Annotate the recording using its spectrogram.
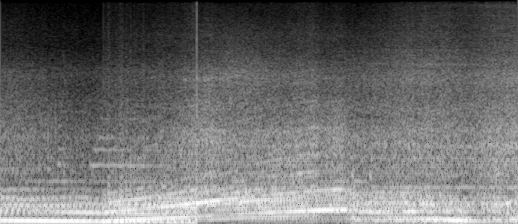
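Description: A car engine revs up, rising in pitch between gear shifts.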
